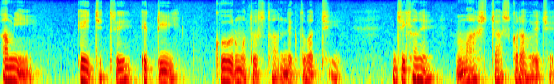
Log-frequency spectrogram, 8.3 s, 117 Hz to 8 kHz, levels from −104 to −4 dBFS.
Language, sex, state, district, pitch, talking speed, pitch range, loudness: Bengali, male, West Bengal, Dakshin Dinajpur, 130 Hz, 100 wpm, 125-140 Hz, -19 LUFS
